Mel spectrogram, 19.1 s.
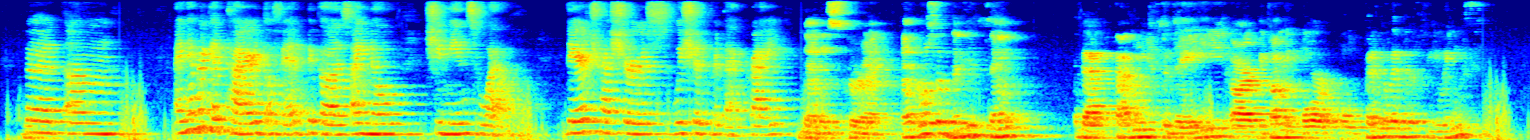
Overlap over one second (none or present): none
